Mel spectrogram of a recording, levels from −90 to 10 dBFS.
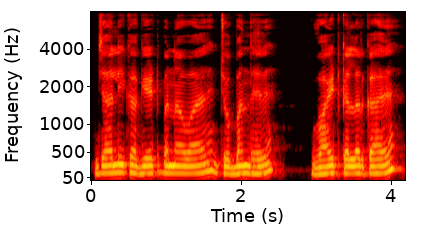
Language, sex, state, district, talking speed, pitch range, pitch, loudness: Hindi, male, Rajasthan, Nagaur, 185 wpm, 125-140 Hz, 130 Hz, -27 LUFS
